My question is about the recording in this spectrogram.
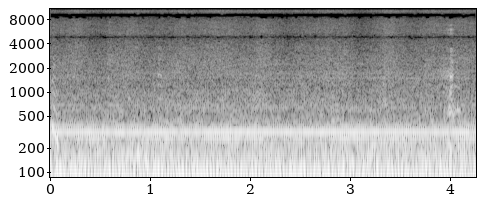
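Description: Motorboat under way: its engine runs steadily with a constant drone, under a loud, even rush of wind and water noise.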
